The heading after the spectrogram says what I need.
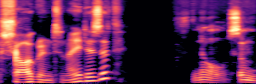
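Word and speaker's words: Källgren: K-A-L-L. That's Shalgren. That's how you pronounce it. How do you get Shalgren out of that? That's a K. You Swedish.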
